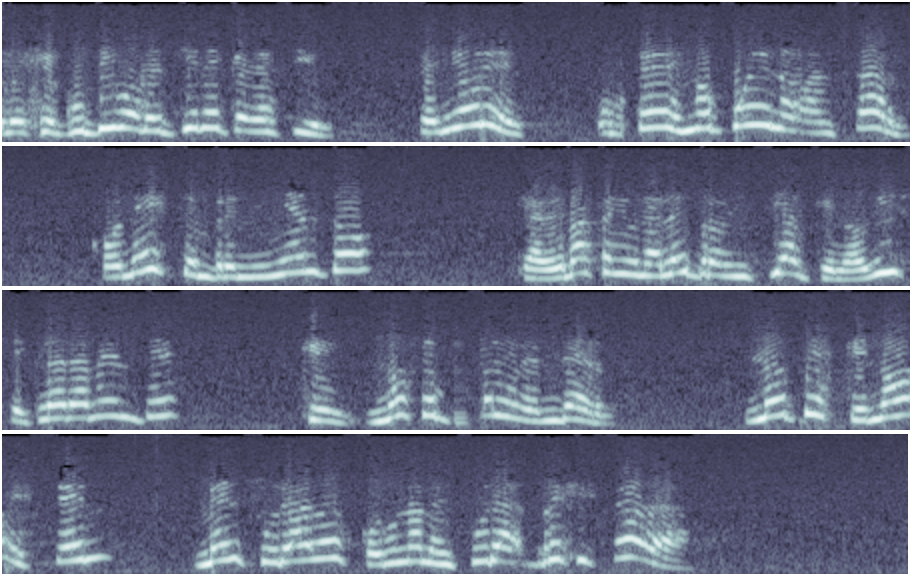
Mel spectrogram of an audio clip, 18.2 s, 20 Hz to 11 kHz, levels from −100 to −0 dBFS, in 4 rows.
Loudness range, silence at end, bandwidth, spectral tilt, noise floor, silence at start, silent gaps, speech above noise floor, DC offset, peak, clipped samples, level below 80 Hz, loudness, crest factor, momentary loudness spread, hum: 2 LU; 1.1 s; 11 kHz; -6 dB/octave; -48 dBFS; 0 s; none; 34 dB; under 0.1%; -4 dBFS; under 0.1%; -58 dBFS; -15 LUFS; 12 dB; 8 LU; none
